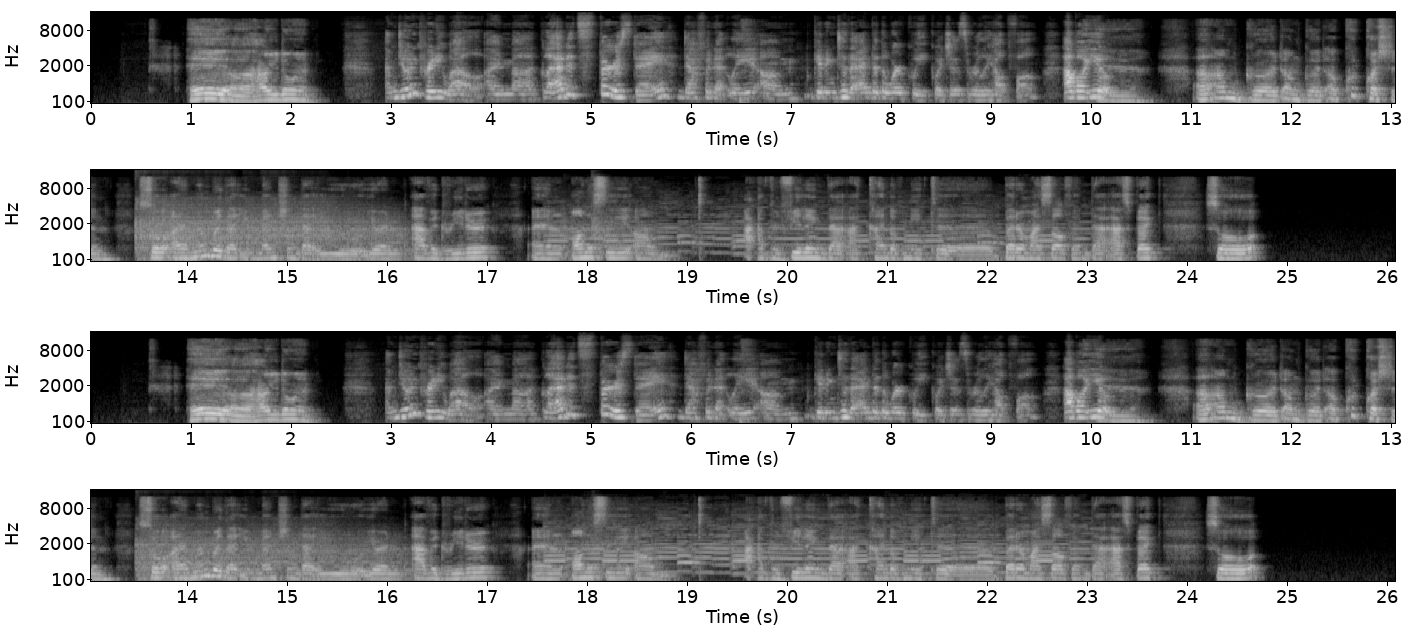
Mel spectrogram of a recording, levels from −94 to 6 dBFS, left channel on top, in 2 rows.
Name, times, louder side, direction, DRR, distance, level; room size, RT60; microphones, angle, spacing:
voice 1, 1.0-2.2 6.5-6.6 10.0-10.4 10.7-13.2 13.5-18.9 19.6-24.7, left 1 dB, 5° left, 0.3 m, -25 dB
voice 2, 2.6-10.2, left 2 dB, 85° left, 0.9 m, -26 dB
sound 1, 13.5-16.5 17.7-18.5, left 3 dB, 45° left, 0.6 m, -36 dB
sound 2, 17.6-23.6, right 5 dB, 55° right, 0.5 m, -36 dB
2.6 x 2.2 x 3.1 m
head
